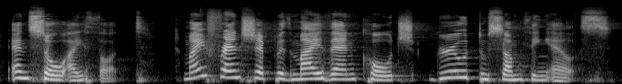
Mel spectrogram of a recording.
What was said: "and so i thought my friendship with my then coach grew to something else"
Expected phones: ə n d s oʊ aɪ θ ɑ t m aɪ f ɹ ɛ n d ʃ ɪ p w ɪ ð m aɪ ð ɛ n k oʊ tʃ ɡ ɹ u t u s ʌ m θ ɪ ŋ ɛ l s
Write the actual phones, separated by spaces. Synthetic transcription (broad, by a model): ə n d s oʊ aɪ θ ɑ t m aɪ f ɹ ɛ n d ʃ ɪ p w ɪ ð m aɪ ð ɛ n k oʊ tʃ ɡ ɹ u t u s ʌ m θ ɪ ŋ ɛ l s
